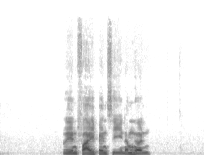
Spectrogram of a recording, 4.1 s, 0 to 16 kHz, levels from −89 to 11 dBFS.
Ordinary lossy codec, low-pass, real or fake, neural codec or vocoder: MP3, 96 kbps; 14.4 kHz; real; none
